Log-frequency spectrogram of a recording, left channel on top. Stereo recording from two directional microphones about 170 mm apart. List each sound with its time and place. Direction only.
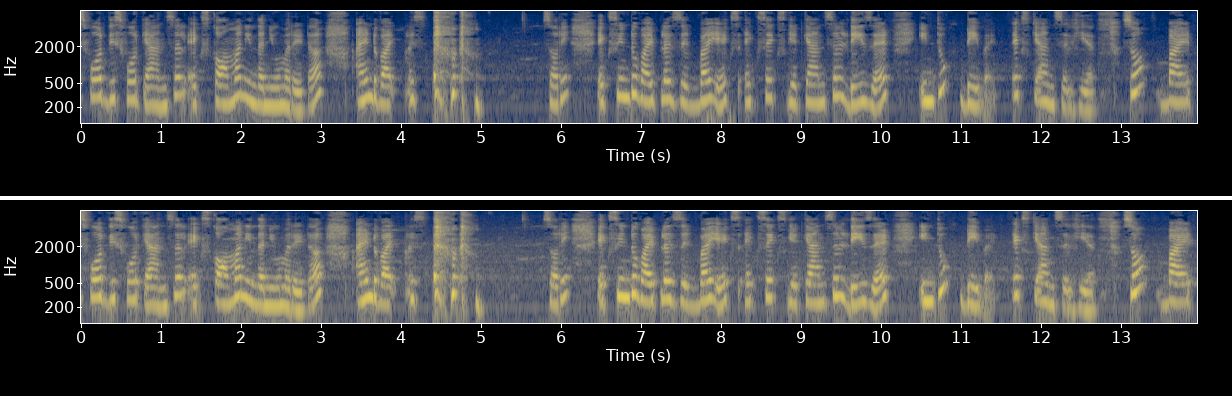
0.1 s a woman's voice: 50° left (ahead or behind)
